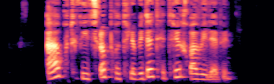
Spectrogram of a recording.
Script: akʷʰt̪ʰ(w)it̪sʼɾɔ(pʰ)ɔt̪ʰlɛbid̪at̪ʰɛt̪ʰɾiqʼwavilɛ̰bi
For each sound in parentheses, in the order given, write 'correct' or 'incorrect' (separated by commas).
incorrect, correct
